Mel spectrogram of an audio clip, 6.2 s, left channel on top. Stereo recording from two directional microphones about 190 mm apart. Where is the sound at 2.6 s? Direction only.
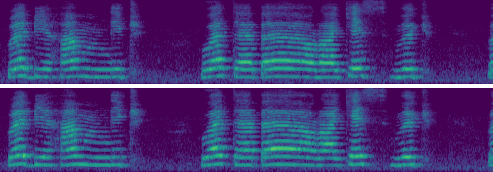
20° left (ahead or behind).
